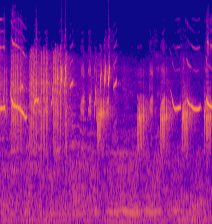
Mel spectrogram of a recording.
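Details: Noisy bird call used as a lure to pull birds out of bushes. Dense, scratchy chirps mix with high whistled notes that rise and fall, and rapid bursts repeat almost without pause.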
